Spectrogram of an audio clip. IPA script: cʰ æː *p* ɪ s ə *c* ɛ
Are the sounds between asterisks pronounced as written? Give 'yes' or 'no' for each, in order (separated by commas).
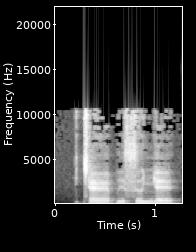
yes, no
